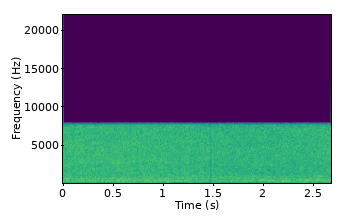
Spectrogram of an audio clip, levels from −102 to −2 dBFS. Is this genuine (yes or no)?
no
